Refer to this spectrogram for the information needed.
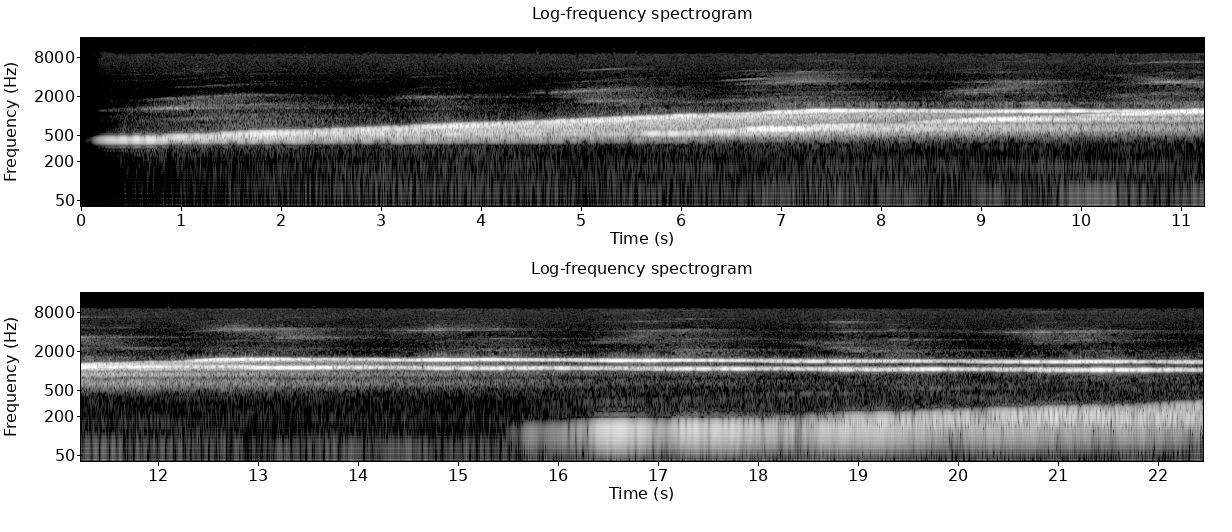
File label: Bed Ascend Ghostly Ho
